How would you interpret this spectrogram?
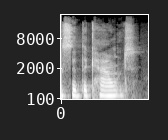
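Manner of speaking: plain reading voice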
